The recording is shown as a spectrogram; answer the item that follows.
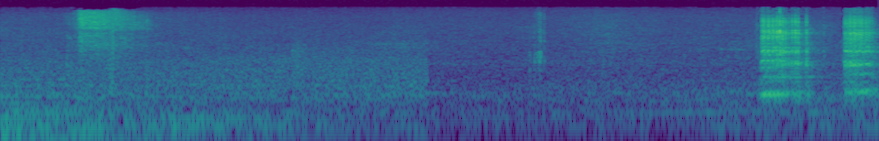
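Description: A low rumble with a brief whoosh about half a second in, fading out over the first two seconds; near the end, a sharp metallic clink as a small iron-core transformer used as a choke coil is handled beside the subwoofer.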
